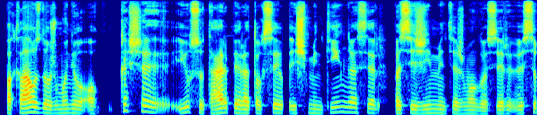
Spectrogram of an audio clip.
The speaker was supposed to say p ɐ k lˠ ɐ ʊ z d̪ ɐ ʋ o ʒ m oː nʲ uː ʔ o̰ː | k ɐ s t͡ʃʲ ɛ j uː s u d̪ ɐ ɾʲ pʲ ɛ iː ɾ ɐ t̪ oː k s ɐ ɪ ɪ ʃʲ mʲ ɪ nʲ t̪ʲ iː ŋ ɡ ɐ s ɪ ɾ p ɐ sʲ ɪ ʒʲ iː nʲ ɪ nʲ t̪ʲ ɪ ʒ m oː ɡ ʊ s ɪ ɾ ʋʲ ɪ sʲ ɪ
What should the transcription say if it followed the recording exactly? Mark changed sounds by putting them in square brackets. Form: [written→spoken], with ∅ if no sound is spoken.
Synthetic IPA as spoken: p ɐ k lˠ ɐ ʊ z d̪ ɐ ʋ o ʒ m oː nʲ uː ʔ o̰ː | k ɐ s t͡ʃʲ ɛ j uː s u [d̪→t̪] ɐ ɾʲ pʲ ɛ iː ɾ ɐ t̪ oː k s ɐ ɪ ɪ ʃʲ mʲ ɪ nʲ t̪ʲ iː ŋ ɡ ɐ s ɪ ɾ p ɐ sʲ ɪ ʒʲ iː [nʲ→mʲ] ɪ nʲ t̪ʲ ɪ ʒ m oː ɡ ʊ s ɪ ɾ ʋʲ ɪ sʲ ɪ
